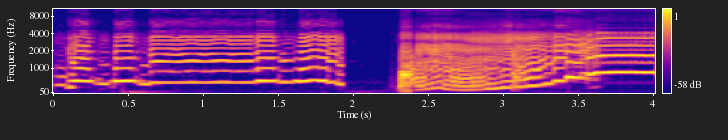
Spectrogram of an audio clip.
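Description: A recorded saxophone phrase played back through a compressor set with a slow attack and a shortened release. It runs as a series of notes, breaks off briefly about two seconds in, then goes on with bending notes that rise to a long held higher note near the end.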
